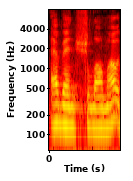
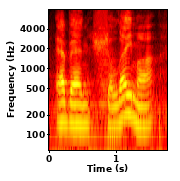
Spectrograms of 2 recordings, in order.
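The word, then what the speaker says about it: אבן שלמה: So don't pronounce it Even Shlomo, that's a mistake, even though the remez is Shlomo Zalman, but it's Even Shelaima, based on the pasuk in Ki Seitzei.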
